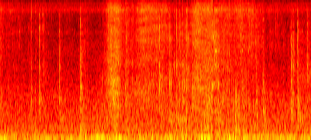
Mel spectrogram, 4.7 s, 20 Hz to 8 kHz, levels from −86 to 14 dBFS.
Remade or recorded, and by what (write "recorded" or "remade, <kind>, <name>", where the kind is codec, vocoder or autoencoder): remade, vocoder, BigVGAN v2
